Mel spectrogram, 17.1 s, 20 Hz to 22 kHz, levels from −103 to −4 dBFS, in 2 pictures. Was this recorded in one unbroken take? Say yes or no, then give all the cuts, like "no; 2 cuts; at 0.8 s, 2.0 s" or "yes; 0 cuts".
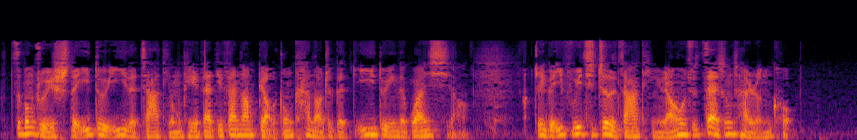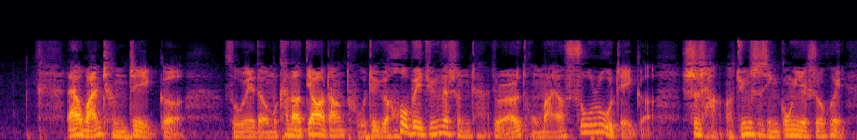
yes; 0 cuts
